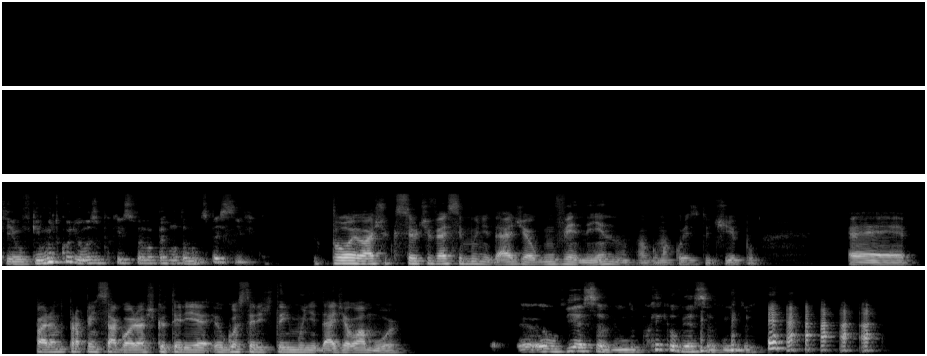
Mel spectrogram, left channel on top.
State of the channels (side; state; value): left; silent; digital silence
